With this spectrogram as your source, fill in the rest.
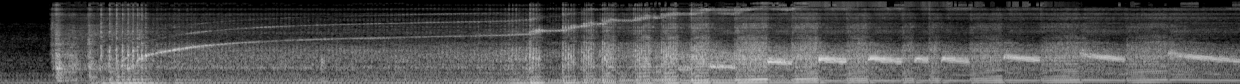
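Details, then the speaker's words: Isuzu MU-7 diesel with upgraded big performance turbo: long whistle climbing sharply in pitch as the engine revs and falling away as it settles; sweet, long, aggressive spool, turbo working normally. "ฟังเสียงนะครับผมmu57นะครับโบวใหญ่โขงซิ่งพิเศษนะครับผมเสียงหวานหอนยาวๆดุดันนะครับ"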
